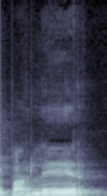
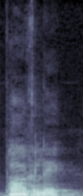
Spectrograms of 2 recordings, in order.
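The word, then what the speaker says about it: parler: محاضره كانت بتتنطق ايه فما تقولش بارلير بارلير لا باغلي باغلي بارل يتحدث طيب اول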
